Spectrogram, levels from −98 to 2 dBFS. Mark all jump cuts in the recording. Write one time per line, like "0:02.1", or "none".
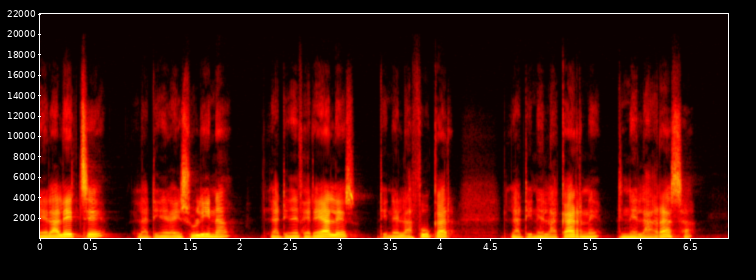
0:02.6
0:03.4
0:05.8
